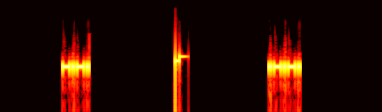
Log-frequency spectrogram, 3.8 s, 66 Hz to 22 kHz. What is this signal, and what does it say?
Morse code, heard as a keyed tone, about 48 wpm, 700 Hz. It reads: C <AR>
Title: Single Character (Letter:Number:Punctuation:Prosign) Alt 50wpm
